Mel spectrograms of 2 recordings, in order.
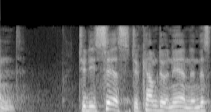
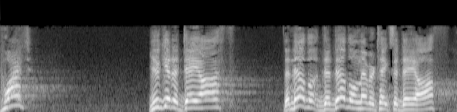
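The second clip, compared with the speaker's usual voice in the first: put-on grumpy voice, higher and slower; 7 semitones higher than usual. Telling a joke, voicing the parishioner's reply to the preacher, mock-grumpy retelling. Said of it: "in a real grumpy tone".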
